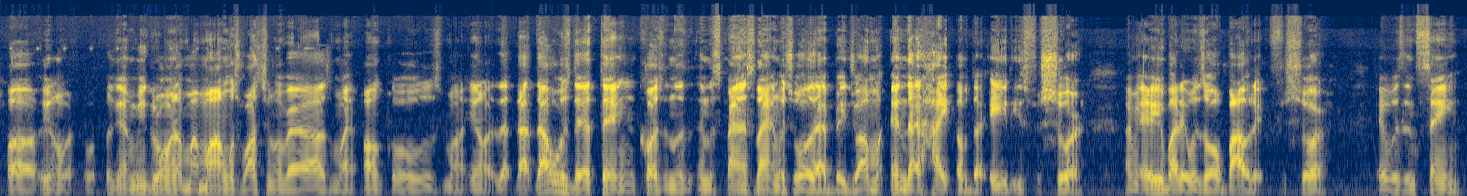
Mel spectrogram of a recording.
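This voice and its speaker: A man's voice: fairly low pitch, bright, forceful tone, no echo. A man hosting a podcast in a casual, enthusiastic, slangy chat style. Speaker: podcast host.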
